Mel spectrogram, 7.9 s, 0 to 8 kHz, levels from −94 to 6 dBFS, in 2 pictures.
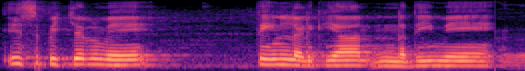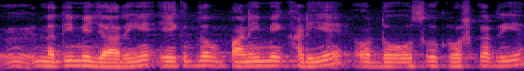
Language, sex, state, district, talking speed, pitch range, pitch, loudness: Hindi, male, Bihar, Muzaffarpur, 200 wpm, 150-180 Hz, 160 Hz, -21 LUFS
